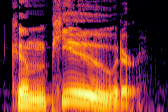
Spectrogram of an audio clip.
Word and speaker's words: computer: Listen for the syllable stress in this word here. Computer. Which is the stressed syllable? The middle, the pew, pew, computer. The C-O-M isn't getting a com, it's getting just a com, com. There's a schwa in there. Instead of a regular O, com, just a com. Pewder, and then a schwa R ending.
